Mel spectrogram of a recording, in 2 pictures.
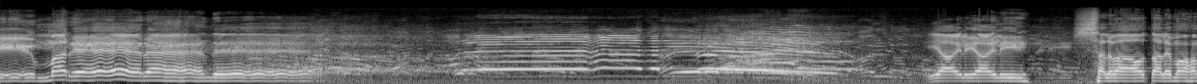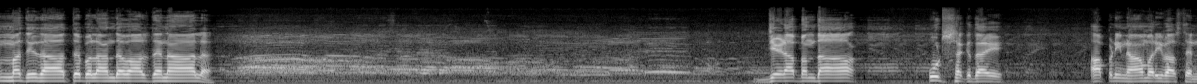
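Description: A young man recites loudly and with passion into a microphone, heard through loudspeakers.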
